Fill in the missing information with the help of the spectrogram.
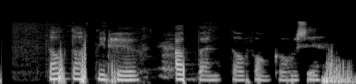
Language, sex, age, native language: Icelandic, female, 11, Icelandic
